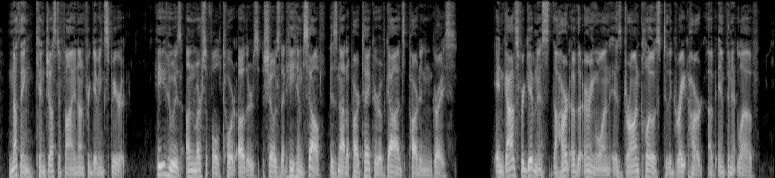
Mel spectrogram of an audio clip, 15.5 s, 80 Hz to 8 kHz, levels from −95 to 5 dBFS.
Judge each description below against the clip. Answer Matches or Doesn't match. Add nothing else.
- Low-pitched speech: Matches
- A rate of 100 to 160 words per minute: Doesn't match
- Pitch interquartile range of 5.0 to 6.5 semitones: Doesn't match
